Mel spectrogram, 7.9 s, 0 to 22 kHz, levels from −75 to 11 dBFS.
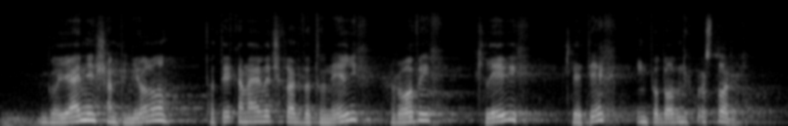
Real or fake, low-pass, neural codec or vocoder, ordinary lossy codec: fake; 14.4 kHz; codec, 32 kHz, 1.9 kbps, SNAC; none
